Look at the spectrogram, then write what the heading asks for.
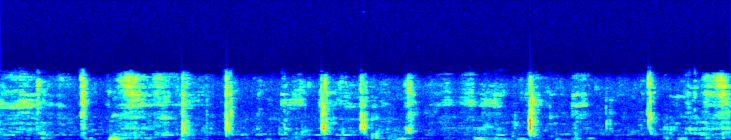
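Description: A person chewing big bites of a ribeye steak sandwich, open-mouthed, with irregular sharp wet clicks and smacks.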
